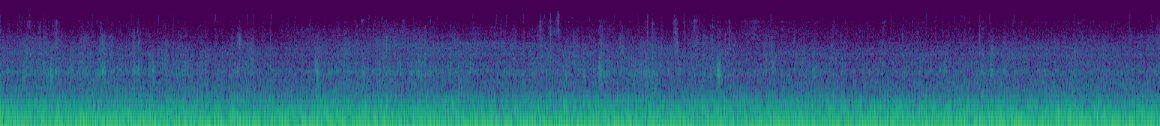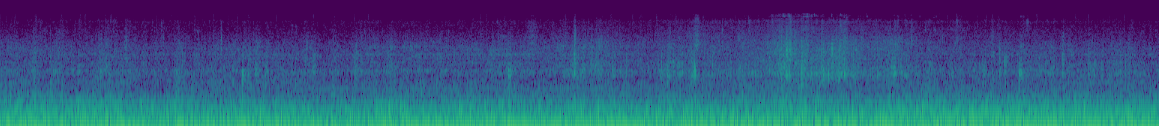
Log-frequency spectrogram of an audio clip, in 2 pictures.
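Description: Car driving slowly over a rough unpaved road: a steady low rumble of engine and tyres, with scattered light ticks.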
